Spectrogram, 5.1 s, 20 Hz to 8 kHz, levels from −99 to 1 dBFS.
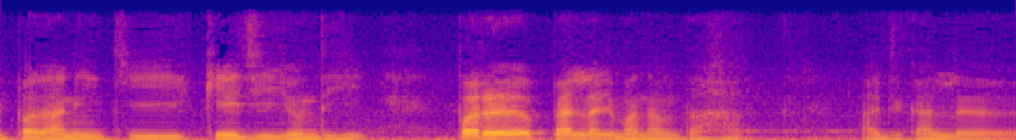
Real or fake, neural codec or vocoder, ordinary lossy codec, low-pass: fake; codec, 16 kHz in and 24 kHz out, 1 kbps, XY-Tokenizer; AAC, 48 kbps; 7.2 kHz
